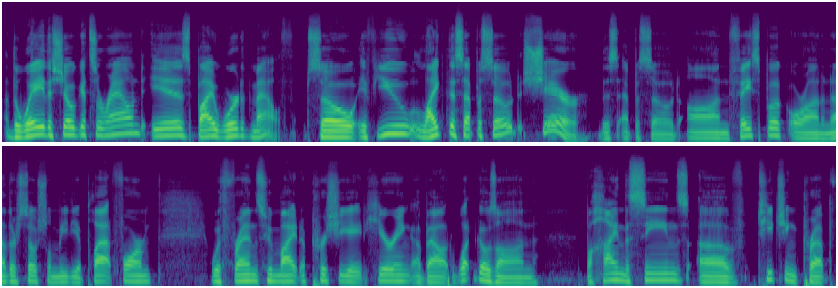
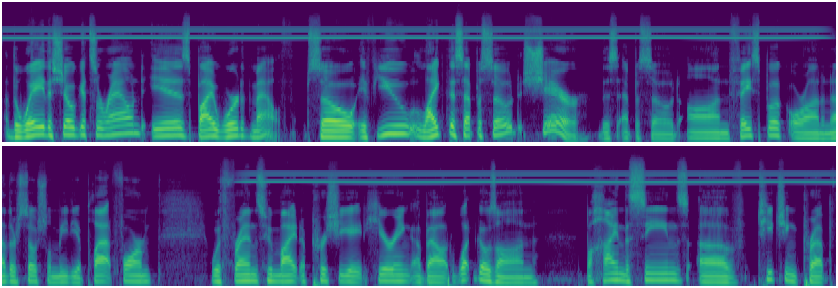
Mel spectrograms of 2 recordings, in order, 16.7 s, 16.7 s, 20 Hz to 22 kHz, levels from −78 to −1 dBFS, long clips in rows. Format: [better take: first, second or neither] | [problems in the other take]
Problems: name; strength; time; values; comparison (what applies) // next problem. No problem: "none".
first | high-pitched whine; loud; until 8 s and from 11 s on; 8.5 kHz, 10 dB below the speech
